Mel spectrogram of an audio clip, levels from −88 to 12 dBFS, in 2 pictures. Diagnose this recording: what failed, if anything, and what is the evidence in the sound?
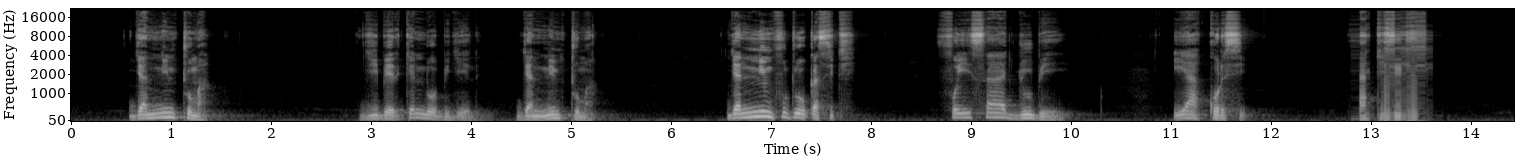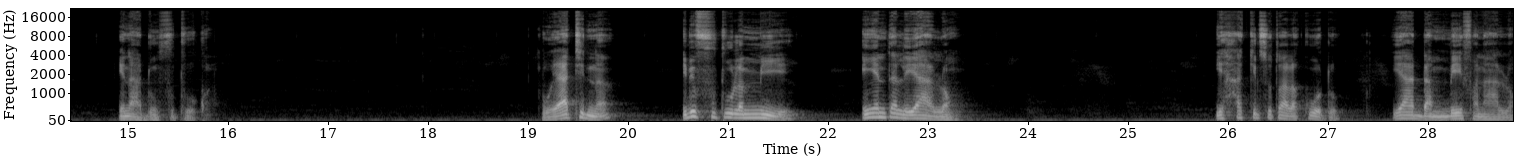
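Between 12.49 and 13.78 s the speech turns into a rigid, metallic buzz pinned at 93.8 Hz, still roughly tracking the syllables: robotic sound from repeated short buffers. The stage is most likely the driver or buffer layer starving for data. A fixed pitch of 93.8 Hz means a repeat period of about 10.7 ms, which fits a short buffer being replayed in place of fresh audio for most of that stretch.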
